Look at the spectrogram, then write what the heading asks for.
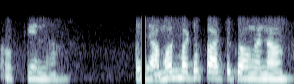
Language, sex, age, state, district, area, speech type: Tamil, female, 45-60, Tamil Nadu, Ariyalur, rural, conversation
